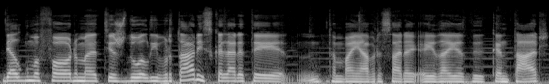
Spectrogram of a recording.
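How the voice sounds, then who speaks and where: A man's voice: fairly high pitch, flat delivery, brisk, faint music behind. A man asking questions in a conversational radio interview, hesitating as he goes.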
